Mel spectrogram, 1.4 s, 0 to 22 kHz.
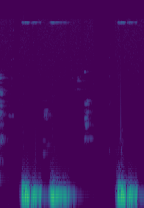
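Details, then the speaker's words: Normal heart sounds: low, dull paired lub-dub thumps at about 60 beats a minute, demonstrated in a classroom lesson explaining that the sounds come from the heart valves opening and closing. "we want to revisit this concept of a heartbeat until the listen closely absent again how many feats are there no hurry to love tough love this kind of what we say it makes that kind of sound"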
